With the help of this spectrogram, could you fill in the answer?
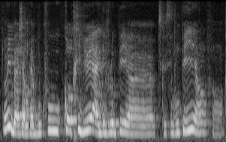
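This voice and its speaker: Twenties woman, mellow warm tone, thoughtful, a bit hesitant, documentary interview. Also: mid-range voice, normal speed, slight background noise. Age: 20s. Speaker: interviewee, recent business graduate.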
